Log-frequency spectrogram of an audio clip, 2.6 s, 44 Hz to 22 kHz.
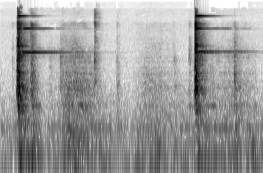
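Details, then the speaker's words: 1960s Smith Corona Classic 12 manual typewriter: two sharp carriage clacks about two seconds apart, each with a clear bright ring; carriage and margin bell working normally. "So you can hear the bell on that."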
